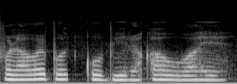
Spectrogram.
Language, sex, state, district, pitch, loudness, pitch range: Hindi, female, Arunachal Pradesh, Papum Pare, 220 Hz, -14 LUFS, 210-230 Hz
